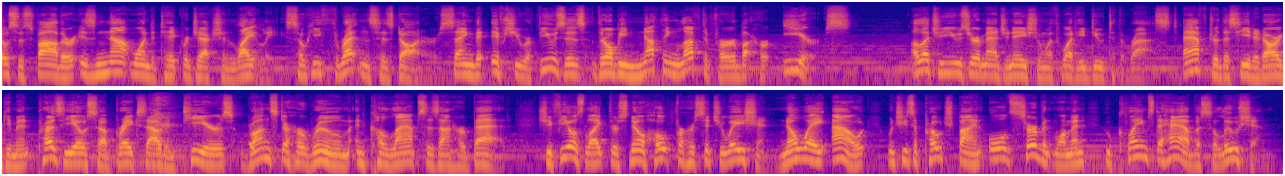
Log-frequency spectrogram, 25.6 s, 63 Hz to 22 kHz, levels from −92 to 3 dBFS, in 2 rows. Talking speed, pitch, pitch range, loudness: 200 wpm, 140 Hz, 125-160 Hz, -23 LUFS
